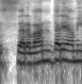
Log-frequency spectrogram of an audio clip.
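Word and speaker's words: सर्वान्तर्यामी: सर्वांतर्यामी बोलना था। सर्वांतर्यामी नहीं है। ये सर्वांतर्यामी व में आ की मात्रा भी बोलनी होती है। तब वो शुद्ध हो जाता है।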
